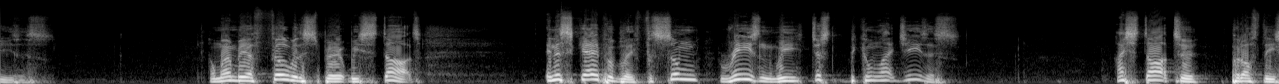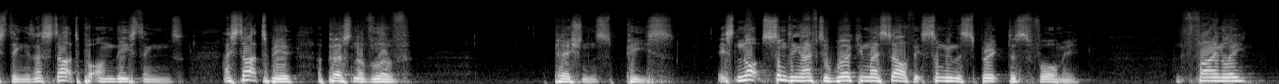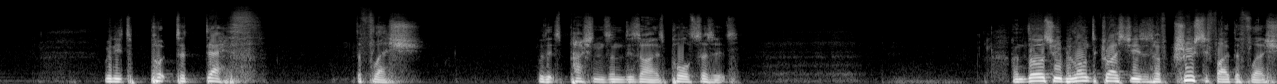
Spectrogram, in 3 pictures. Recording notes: On 15th January 2023 at King's Church, Cockermouth, as an audio file.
